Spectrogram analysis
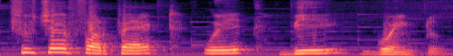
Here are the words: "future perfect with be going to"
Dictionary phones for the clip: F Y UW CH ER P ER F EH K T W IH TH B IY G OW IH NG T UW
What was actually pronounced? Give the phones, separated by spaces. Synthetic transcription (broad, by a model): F Y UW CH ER F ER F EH K T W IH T B IY G OW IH NG T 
